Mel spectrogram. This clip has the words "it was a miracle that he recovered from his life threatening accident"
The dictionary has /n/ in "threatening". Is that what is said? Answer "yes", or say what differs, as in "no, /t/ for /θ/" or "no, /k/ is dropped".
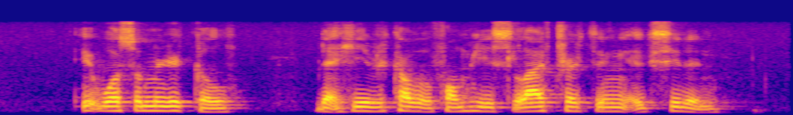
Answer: no, /n/ is dropped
